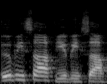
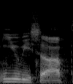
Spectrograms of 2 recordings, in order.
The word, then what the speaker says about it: Ubisoft: And basically, even Ubisoft was like, say it Ubisoft, we don't care. Mm-hmm. Both are fine. Ubisoft, Ubisoft, we don't know. Yeah, but Ubisoft is Yeah. officially how they say it.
